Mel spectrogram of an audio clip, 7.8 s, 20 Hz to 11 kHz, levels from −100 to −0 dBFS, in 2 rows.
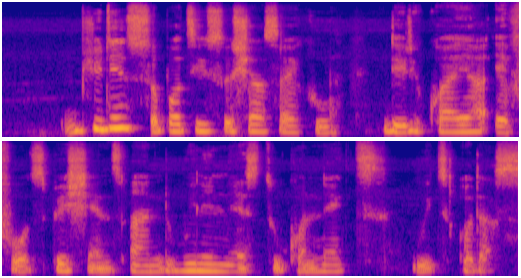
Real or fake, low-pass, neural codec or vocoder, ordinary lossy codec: real; none; none; none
